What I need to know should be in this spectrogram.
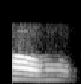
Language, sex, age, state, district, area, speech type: Marathi, female, 30-45, Maharashtra, Nagpur, urban, conversation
